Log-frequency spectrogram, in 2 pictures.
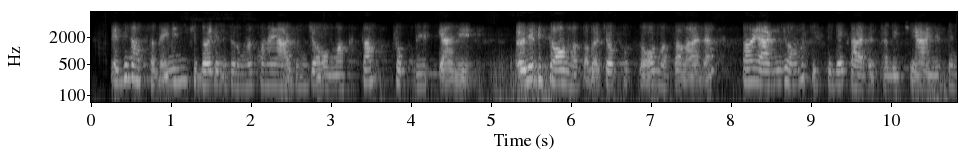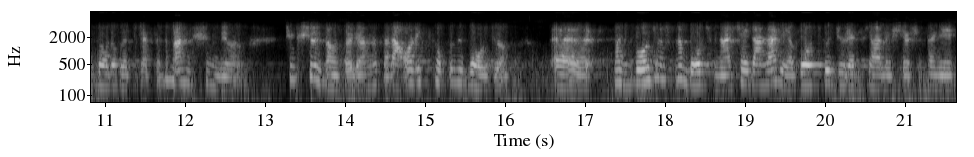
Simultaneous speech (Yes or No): No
